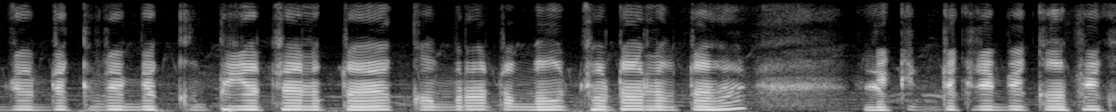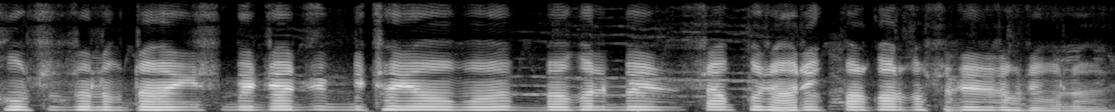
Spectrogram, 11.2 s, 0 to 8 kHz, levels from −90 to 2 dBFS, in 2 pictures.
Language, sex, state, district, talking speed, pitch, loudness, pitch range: Maithili, male, Bihar, Supaul, 185 wpm, 205 Hz, -16 LUFS, 195-215 Hz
